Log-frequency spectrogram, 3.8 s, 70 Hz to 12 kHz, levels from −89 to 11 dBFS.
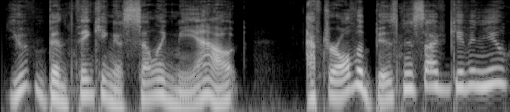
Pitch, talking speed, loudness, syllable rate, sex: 165 Hz, 220 wpm, -19 LUFS, 7.0 syllables/s, male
